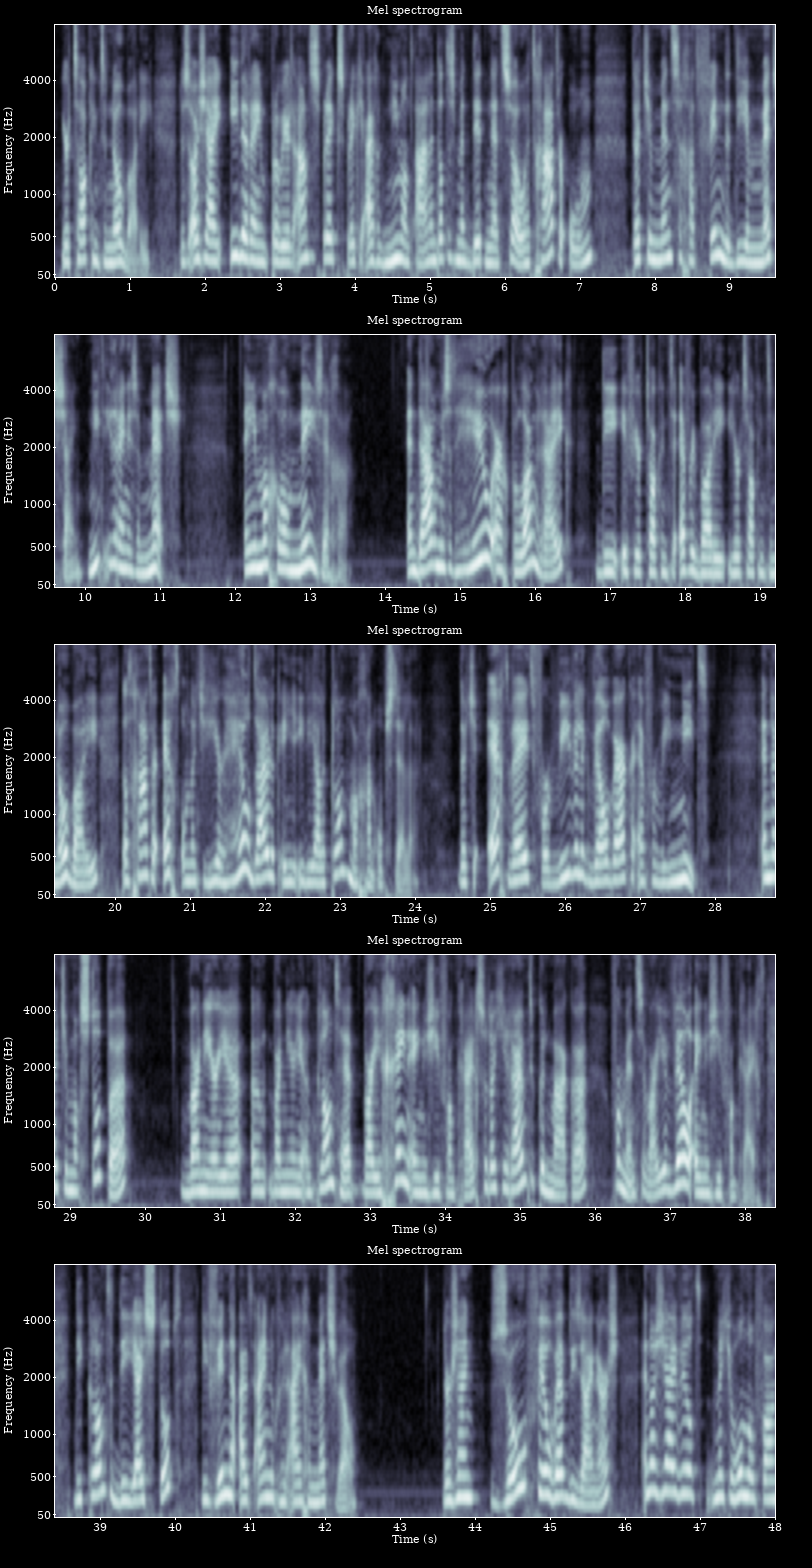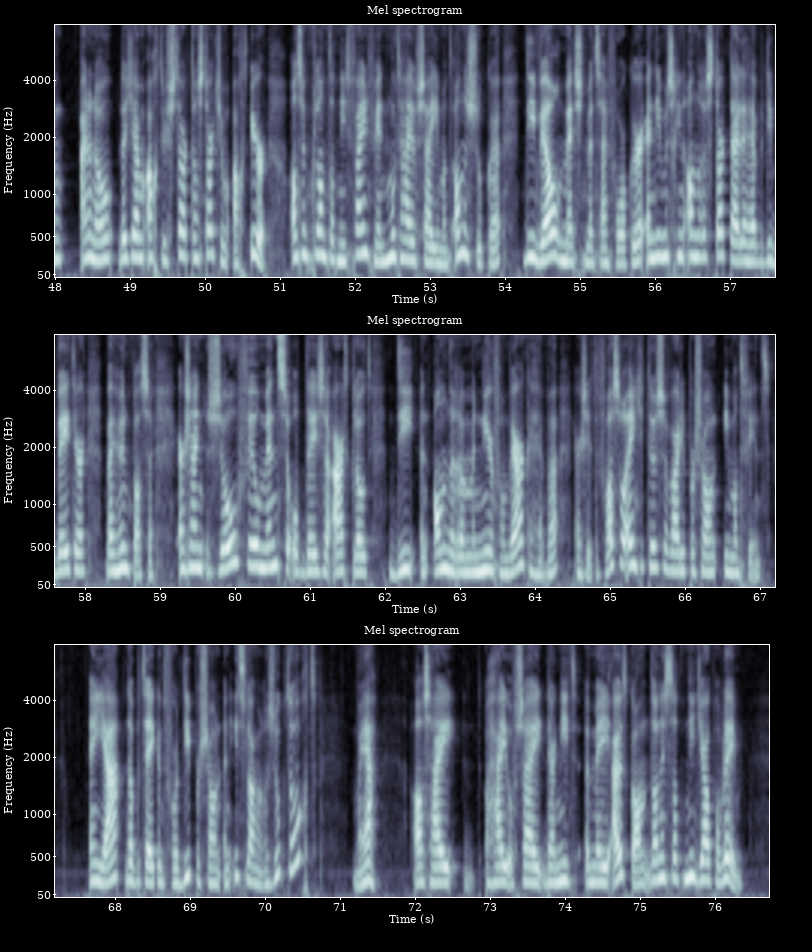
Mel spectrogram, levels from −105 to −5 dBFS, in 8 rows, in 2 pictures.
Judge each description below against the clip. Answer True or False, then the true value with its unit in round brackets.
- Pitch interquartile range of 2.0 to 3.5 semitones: False (4.5 semitones)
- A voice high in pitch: True (215 Hz)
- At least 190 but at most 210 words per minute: True (195 wpm)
